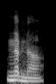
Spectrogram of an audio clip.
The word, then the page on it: nanna: Indian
